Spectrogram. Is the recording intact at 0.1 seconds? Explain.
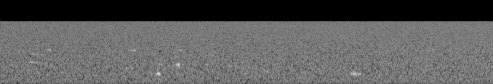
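No. From 0.0 to 0.54 s the talker's speech dips by around 10 dB in pieces, most likely speech suppressed in double talk: with both sides talking, the echo canceller turned everything down. Unlike a dropout, the sound thins and ducks rather than going fully silent.

Across the whole clip, the other side's voice leaking through sits roughly 10 dB below the talker, most likely echo the canceller failed to remove from the loudspeaker. It is a second, separate voice, not a delayed copy of the talker.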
